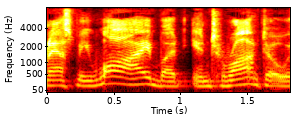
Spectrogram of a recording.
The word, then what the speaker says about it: Toronto: And he said uh if you are from Toronto, they don't say Toronto. You know what they say? Toronto. They drop the other T.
